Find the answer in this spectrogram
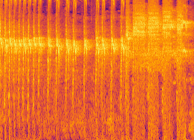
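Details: Grey-cheeked bulbul in a therapy recording meant to make stressed birds answer: continuous rapid, high chattering notes that become a brighter, hissing rattle toward the end.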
